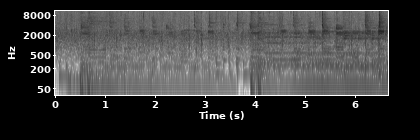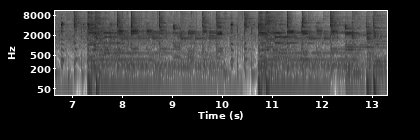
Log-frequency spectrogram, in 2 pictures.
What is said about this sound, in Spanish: le traigo una de sus canciones. Ella suena así.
